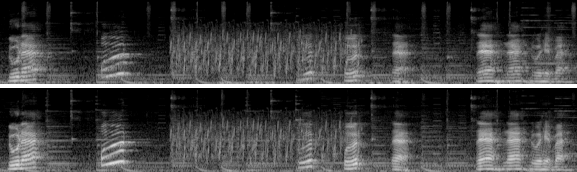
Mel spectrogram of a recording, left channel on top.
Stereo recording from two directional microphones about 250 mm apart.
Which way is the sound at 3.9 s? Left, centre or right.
Centre.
